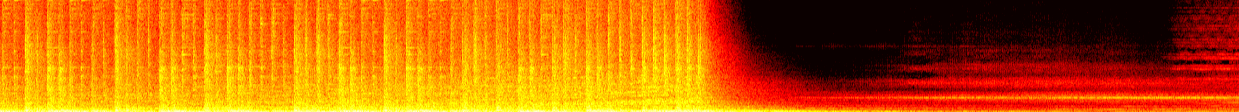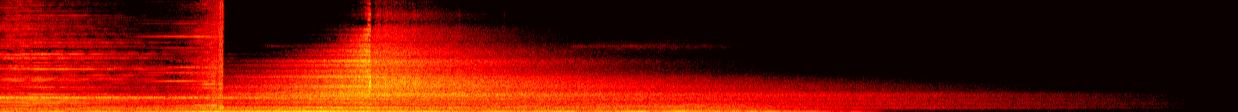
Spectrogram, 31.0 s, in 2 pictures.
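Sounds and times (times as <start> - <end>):
drum effects: 0.0 - 10.5.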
